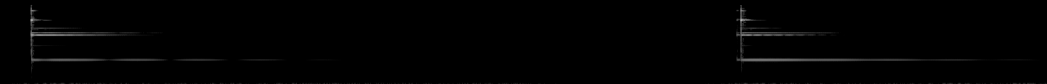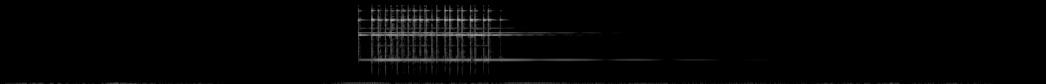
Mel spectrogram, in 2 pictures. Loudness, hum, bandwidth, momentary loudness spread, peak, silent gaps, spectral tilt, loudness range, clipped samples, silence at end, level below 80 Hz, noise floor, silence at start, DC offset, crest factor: -23 LUFS; none; 15.5 kHz; 25 LU; -4 dBFS; 5.58-7.03 s, 12.77-13.66 s; 6 dB/octave; 14 LU; under 0.1%; 5 s; -72 dBFS; -77 dBFS; 0.3 s; under 0.1%; 30 dB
